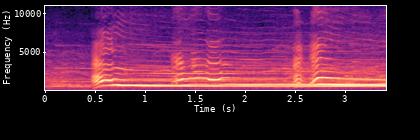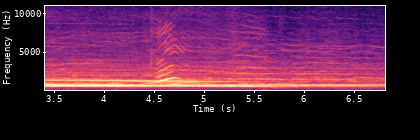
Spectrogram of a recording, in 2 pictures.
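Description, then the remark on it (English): An audience howls together like a wolf pack, many voices rising and sliding into long, loud, overlapping wails that hold steady for several seconds before tapering off. “What a wolf pack!”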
